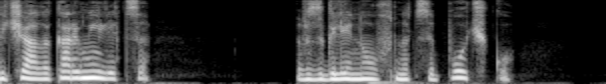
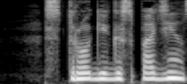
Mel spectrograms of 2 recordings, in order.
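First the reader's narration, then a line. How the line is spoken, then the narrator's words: Plain. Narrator (Russian): сказала она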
